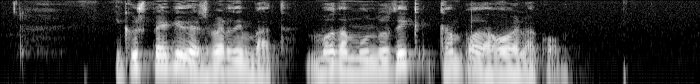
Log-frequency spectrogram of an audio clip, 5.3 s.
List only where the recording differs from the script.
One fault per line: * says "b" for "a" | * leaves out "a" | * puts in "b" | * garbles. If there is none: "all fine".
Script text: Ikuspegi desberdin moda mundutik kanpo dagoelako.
* puts in "bat"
